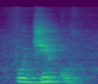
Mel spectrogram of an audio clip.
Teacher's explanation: A tônica, ela é paroxítona, é a segunda. Contando de trás para frente. Pudico. Não tem acento.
